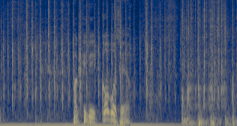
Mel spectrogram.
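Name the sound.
computer keyboard typing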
